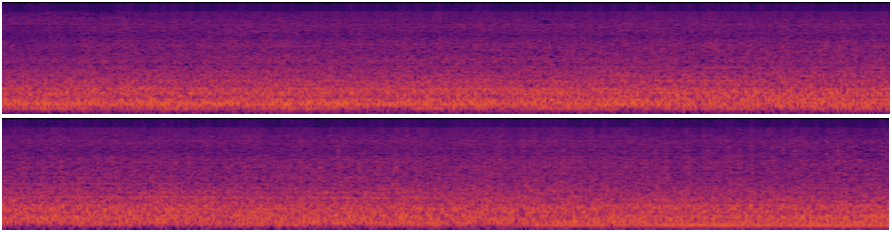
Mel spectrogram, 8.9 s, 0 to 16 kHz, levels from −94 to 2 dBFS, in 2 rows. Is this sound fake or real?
real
